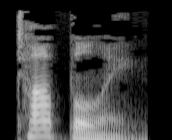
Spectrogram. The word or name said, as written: toppling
